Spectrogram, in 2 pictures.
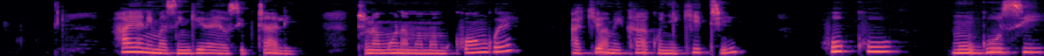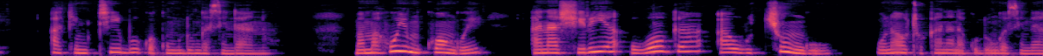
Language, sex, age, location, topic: Swahili, male, 25-35, Mombasa, health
